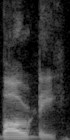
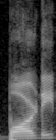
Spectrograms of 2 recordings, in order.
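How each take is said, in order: First: The first vowel glides like 'ow'. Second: The first vowel is a pure 'aw' sound. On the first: The speaker calls it right. "वैसे बाउडी कहते हैं इसे" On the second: The speaker calls it wrong. "बॉडी नहीं, बॉडी तो अलग हो जाएगा"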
